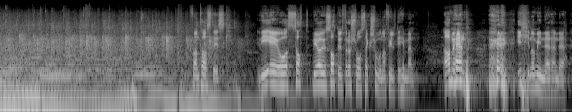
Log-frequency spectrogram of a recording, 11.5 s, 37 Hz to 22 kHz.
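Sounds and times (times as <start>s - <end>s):
crowd applauding: 0.0s - 5.2s
speech: 3.9s - 11.4s.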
